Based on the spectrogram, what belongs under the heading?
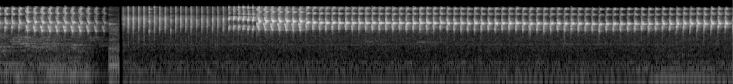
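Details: Lovebird singing a long ngekek trill, meant to provoke other lovebirds into song: a fast, steady rattle of high chattering notes, around three per second, running unbroken after a brief pause near the start.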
